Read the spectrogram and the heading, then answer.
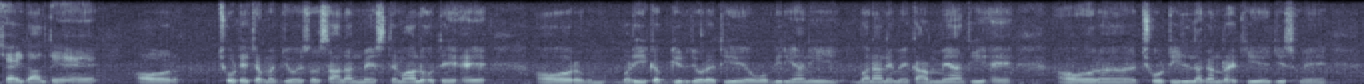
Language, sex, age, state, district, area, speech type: Urdu, male, 30-45, Telangana, Hyderabad, urban, spontaneous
